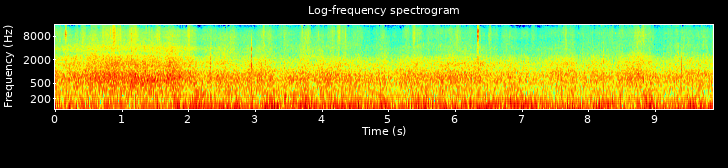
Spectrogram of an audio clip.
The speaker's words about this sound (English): Ooh, the sea's here.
